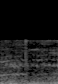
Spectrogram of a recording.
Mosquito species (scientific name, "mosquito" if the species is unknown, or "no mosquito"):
Anopheles maculatus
